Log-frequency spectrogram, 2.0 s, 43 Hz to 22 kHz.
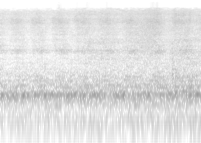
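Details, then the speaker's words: Electrolux LTE06 6 kg washing machine after repair of a terrible spin noise traced to a small dent in the pulley: spin now a steady, even hum with no knocking or scraping; normal spin. "entrou centrifugação o barulho tranquilinho não tá mais fazendo aquele barulho que tava fazendo antes"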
